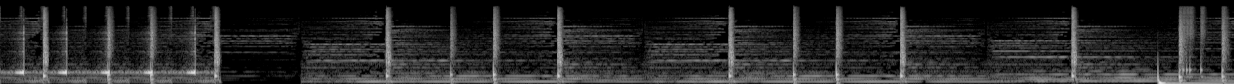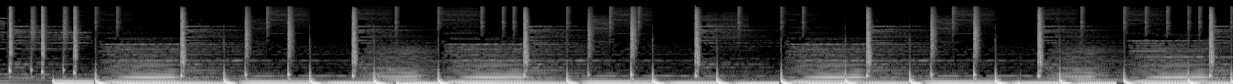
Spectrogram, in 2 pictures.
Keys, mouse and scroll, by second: 0.4 click, 1.4 g, 3.4 click, 3.7-6.5 middle drag, 4.1 scroll down 1, 5.5 ctrl+z, 6.5 click, 6.7 scroll up 1, 7.1 scroll down 1, 7.6 scroll up 1, 8.3-11.2 middle drag, 11.2 click, 13.1 click, 15.9 g, 19.2 click, 20.1-24.6 drag.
